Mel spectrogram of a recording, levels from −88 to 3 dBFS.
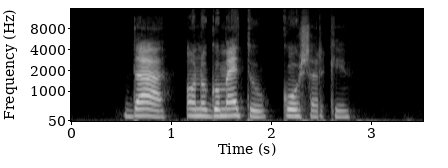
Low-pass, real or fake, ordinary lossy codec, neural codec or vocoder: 14.4 kHz; real; Opus, 16 kbps; none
